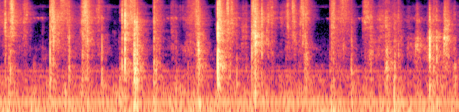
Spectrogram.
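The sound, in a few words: shuffling and drawing tarot cards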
